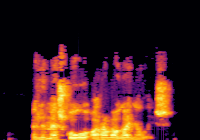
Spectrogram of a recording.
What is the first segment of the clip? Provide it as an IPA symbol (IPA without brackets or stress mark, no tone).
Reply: ɘ̆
